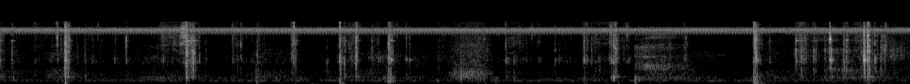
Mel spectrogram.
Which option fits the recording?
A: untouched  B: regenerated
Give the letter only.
A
